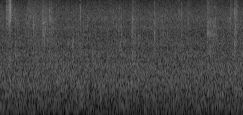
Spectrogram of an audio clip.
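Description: Steady rain falling, with a few scattered drops tapping on an umbrella held close by.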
